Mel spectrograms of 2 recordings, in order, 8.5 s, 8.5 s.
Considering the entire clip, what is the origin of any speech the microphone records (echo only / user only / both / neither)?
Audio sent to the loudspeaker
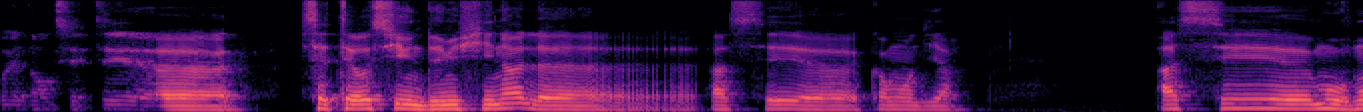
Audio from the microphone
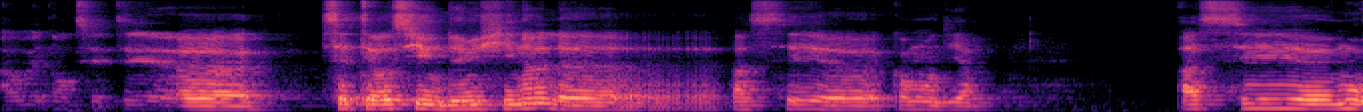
echo only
